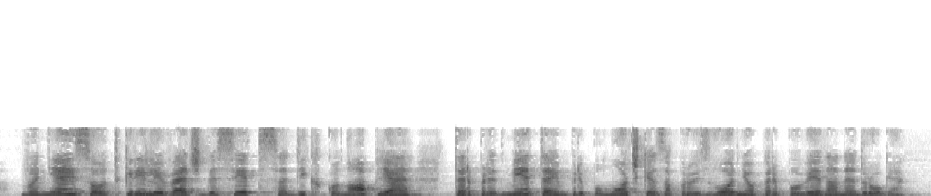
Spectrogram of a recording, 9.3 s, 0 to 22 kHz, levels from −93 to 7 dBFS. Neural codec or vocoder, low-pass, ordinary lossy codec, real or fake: none; 19.8 kHz; AAC, 24 kbps; real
